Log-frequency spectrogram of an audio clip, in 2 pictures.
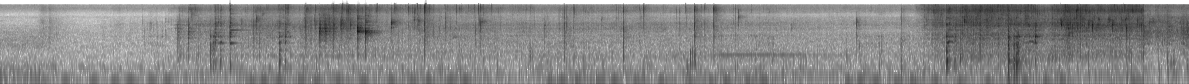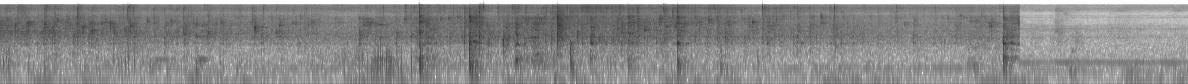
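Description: Snail (ghungi) meat frying in hot oil in a pan and being stirred, with a steady sizzle and scattered clicks and scrapes of the spoon. The sizzle swells loudly for about two seconds near the middle and cuts off shortly before the end.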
